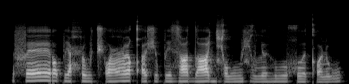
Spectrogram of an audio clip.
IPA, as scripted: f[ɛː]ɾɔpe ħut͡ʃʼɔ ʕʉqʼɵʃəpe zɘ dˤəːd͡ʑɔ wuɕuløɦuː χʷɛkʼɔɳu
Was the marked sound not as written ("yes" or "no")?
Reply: no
